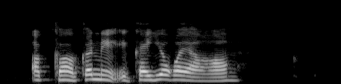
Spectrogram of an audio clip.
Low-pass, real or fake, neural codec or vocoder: 7.2 kHz; fake; codec, 16 kHz, 4 kbps, X-Codec, HuBERT features, trained on general audio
